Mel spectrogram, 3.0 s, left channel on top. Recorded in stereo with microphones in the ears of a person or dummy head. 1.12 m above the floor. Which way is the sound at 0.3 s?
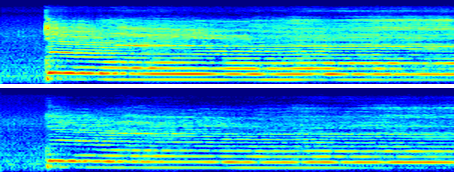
65° left (ahead or behind).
